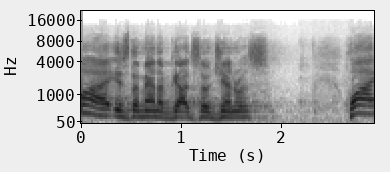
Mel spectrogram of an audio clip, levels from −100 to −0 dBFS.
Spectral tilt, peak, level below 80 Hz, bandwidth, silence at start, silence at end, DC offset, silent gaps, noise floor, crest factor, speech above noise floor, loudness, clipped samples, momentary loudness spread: -4.5 dB/octave; -4 dBFS; -62 dBFS; 11 kHz; 0 s; 0 s; under 0.1%; none; -54 dBFS; 16 dB; 35 dB; -20 LUFS; under 0.1%; 8 LU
